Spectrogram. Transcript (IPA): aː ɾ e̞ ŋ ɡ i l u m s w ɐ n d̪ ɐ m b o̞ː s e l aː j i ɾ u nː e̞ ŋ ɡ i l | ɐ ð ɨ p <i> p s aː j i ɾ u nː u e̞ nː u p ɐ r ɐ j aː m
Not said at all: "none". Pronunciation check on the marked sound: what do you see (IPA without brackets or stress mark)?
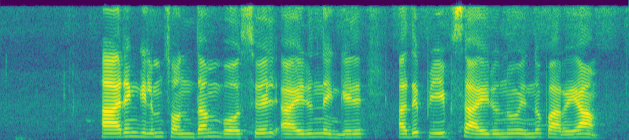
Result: iː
